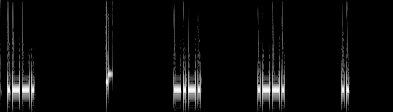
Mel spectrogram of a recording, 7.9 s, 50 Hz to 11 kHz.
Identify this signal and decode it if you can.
Morse code, heard as a keyed tone, about 25 wpm, spaced as for 7 wpm, 700 Hz. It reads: P CPI
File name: Top 90 QSO Elements - 8x Character Spacing - 25wpm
